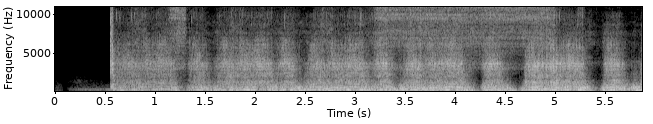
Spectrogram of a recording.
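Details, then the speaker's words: 1969 Toyota Corona, small engine parked 33 years, on a charger with full battery: starter drags slowly and unevenly, about three labored turns a second, never catches despite compression, oil and spark; slow cranking, no start, cause unconfirmed. "Boy, it sounds bad. That's a full battery too. It should be cranking over like zzz. Yeah, it ain't even trying to I mean, this is a tiny little engine too."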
